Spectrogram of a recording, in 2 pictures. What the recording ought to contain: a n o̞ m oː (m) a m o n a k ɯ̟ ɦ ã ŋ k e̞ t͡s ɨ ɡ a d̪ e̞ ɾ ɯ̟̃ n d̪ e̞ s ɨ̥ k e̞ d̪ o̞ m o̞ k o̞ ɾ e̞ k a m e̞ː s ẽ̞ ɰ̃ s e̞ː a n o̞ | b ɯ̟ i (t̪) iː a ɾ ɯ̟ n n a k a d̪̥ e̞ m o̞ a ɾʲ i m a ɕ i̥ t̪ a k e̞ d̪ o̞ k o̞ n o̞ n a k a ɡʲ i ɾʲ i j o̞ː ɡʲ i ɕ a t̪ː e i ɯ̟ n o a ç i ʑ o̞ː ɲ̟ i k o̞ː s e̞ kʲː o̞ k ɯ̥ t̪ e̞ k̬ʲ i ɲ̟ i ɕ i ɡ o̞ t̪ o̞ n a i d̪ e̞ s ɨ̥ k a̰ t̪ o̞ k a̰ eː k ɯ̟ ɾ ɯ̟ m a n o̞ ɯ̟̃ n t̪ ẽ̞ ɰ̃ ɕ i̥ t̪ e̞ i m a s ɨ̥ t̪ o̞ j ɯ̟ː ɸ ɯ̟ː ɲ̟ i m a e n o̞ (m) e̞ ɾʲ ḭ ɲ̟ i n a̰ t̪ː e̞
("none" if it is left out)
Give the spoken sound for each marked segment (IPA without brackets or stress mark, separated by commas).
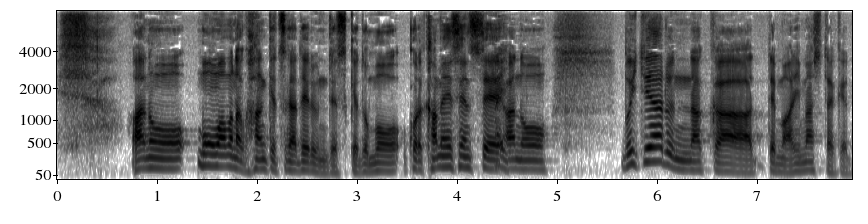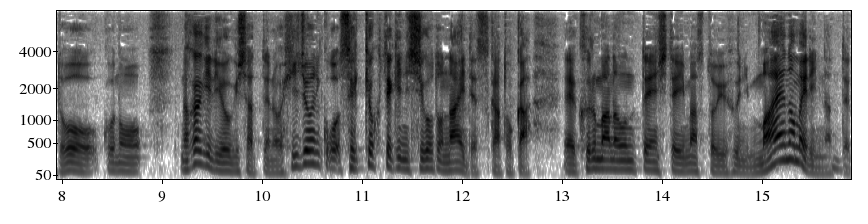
m, t̪, m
